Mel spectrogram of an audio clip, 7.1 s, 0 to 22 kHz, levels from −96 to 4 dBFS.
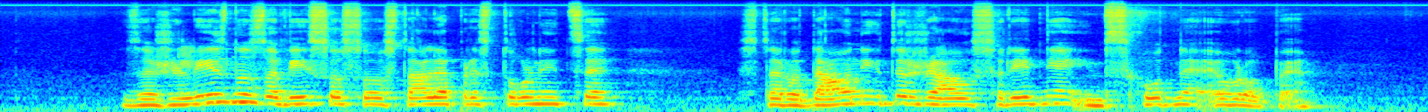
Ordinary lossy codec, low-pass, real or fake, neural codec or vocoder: none; none; real; none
